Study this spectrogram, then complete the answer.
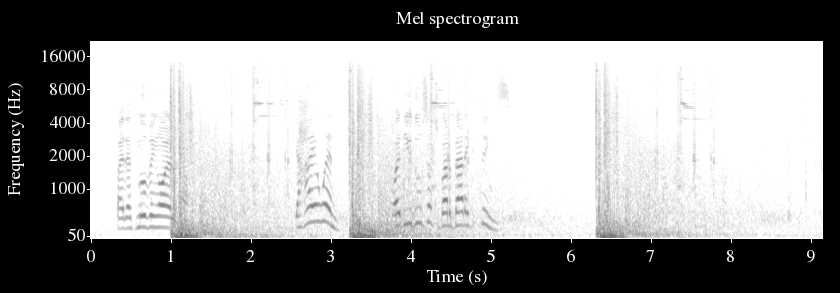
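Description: A rifle fires loud shots that echo and roll away.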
